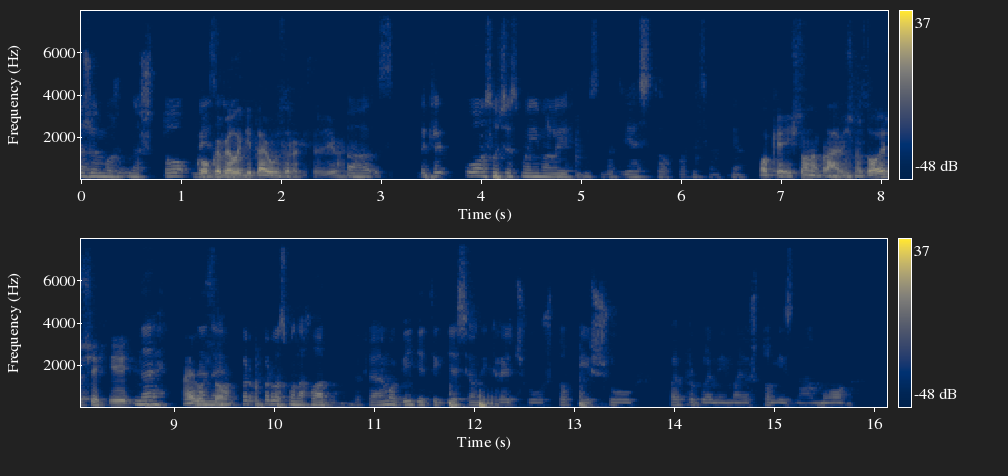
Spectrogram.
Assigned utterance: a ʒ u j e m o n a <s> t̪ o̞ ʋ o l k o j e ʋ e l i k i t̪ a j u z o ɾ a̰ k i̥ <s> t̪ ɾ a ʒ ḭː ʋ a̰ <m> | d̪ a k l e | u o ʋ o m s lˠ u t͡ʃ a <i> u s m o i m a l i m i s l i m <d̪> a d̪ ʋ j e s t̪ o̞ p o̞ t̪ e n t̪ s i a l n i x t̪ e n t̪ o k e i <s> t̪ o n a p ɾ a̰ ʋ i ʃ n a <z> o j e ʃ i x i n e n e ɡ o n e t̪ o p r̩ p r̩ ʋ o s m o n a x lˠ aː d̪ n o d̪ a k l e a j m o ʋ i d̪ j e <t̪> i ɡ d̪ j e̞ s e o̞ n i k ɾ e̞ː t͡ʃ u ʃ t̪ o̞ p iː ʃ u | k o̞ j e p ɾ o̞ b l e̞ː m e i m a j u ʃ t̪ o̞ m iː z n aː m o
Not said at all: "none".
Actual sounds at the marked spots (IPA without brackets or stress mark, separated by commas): ʃ, s, ɲ, j, d̪, ʃ, z, t̪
